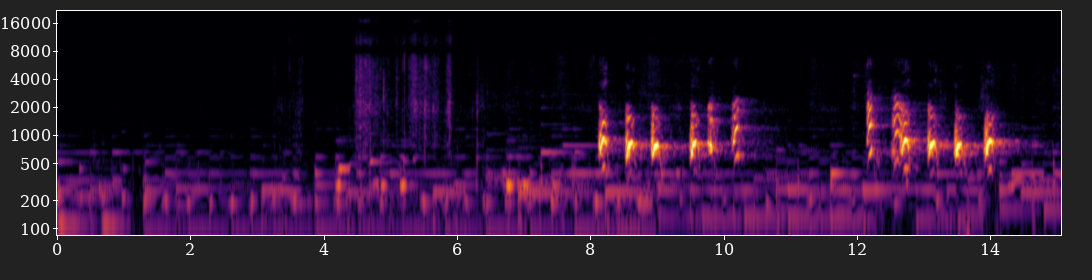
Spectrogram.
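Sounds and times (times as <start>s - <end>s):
background music: 0.0s - 15.0s
dog barking: 8.1s - 10.8s, 12.1s - 14.7s.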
